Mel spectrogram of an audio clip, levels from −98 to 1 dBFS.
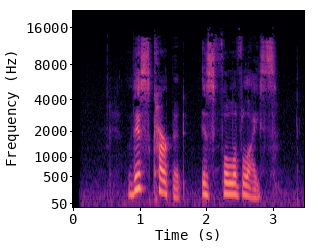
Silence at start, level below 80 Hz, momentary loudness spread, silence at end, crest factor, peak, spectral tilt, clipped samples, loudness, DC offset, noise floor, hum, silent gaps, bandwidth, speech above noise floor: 0.8 s; -64 dBFS; 14 LU; 0.45 s; 20 dB; -10 dBFS; -5 dB/octave; under 0.1%; -28 LUFS; under 0.1%; -60 dBFS; none; none; 14.5 kHz; 33 dB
